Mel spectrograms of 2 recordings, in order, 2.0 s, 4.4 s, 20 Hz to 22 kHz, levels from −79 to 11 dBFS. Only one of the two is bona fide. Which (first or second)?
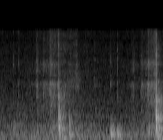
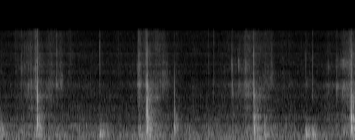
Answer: first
